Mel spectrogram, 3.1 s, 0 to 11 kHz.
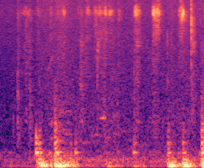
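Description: Pen strokes scratching on paper while writing out the Pythagorean theorem formula for a class 9 maths lesson, several short bursts of scribbling with brief pauses between them, close and fairly quiet.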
